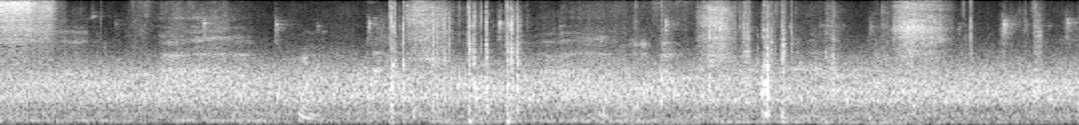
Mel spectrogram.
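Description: A loud hiss of air escaping from a punctured tire stops just after the start. Then a tire-plug reamer is worked into the puncture in the tread, its rasp scraping the rubber, with a few short hisses of air and small clicks.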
